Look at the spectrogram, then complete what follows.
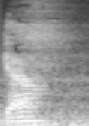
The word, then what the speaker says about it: Gao: Gao?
